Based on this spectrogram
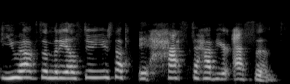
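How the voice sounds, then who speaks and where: A woman speaks loudly. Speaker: live show host and communication coach. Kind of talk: live stream teaching talk. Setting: live stream.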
